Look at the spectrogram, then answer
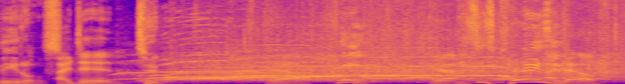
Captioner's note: cheers and applause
